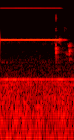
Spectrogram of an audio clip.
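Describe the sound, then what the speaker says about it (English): A steady, thin, high electronic beep from a nearby speaker whines continuously in a quiet room, faint and alone, with no talking. "I apologize for the beeping,"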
